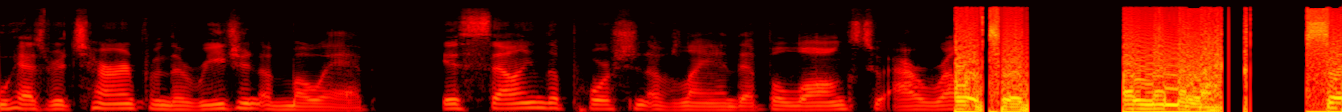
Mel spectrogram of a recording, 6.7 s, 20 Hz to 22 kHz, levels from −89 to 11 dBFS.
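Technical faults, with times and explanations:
4.78–6.71 s, integer read as float: the speech turns into a harsh, clipped square-wave buzz, which fits 32-bit integer samples decoded as 32-bit float, swinging between zero and the clipping limit.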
